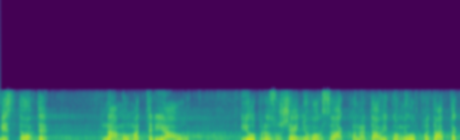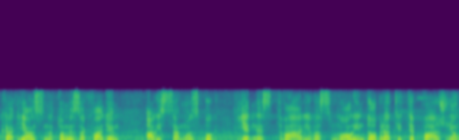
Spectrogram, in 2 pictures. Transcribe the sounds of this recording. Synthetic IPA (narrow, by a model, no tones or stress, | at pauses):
ʋiːst̪e̞o̞ːʋd̪e̞ | namaumat̪e̞ɾiaːlu | iuobɾazlˠoʒe̞ːɲuo̞ʋo̞ɡzaːko̞nad̪aojiɡo̞milupo̞d̪aːt̪akajaːʋamsenat̪o̞me̞zaxʋaʎuje̞m | alisamo̞zbo̞ɡ | je̞d̪ne̞st̪ʋaːɾiʋasmo̞limd̪ao̞bɾat̪it̪e̞paːʒɲu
